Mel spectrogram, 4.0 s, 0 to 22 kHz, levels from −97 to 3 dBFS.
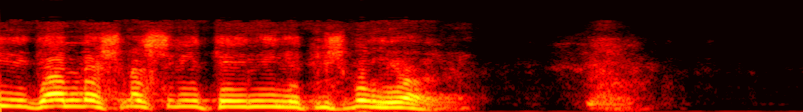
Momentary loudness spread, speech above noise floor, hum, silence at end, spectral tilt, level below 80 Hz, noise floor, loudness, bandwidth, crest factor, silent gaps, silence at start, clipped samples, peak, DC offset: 20 LU; 60 dB; none; 0.85 s; -7 dB/octave; -66 dBFS; -84 dBFS; -25 LUFS; 10 kHz; 16 dB; none; 0 s; under 0.1%; -10 dBFS; under 0.1%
